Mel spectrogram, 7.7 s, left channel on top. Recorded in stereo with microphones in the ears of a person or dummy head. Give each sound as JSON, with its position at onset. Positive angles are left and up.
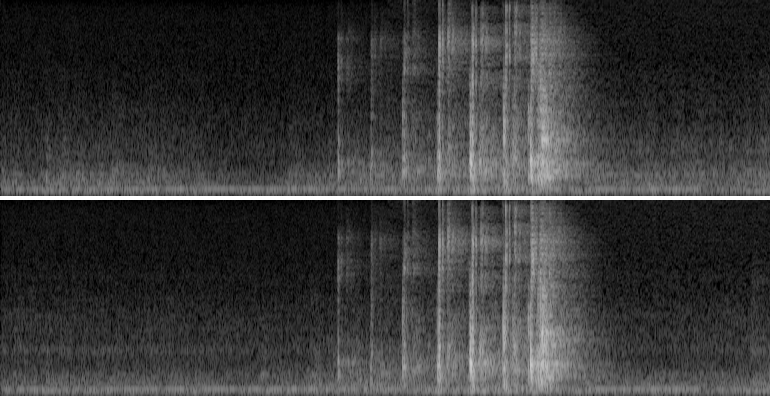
{"t": 3.4, "sound": "running footsteps", "side_deg": -25, "distance_m": 5.0}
